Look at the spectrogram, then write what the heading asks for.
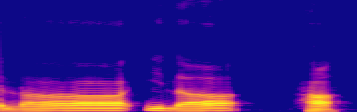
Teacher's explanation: لام کے اوپر کھڑی زبر ہے، یہ ایک الف جس طرح اس کو لمبا کریں گے، آگے ہا کے اوپر خالی زبر ہے، اس کو لمبا نہیں کرنا۔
